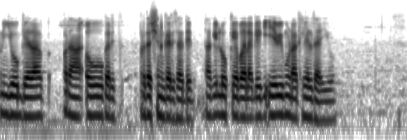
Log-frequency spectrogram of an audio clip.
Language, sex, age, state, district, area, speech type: Dogri, male, 18-30, Jammu and Kashmir, Samba, urban, spontaneous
